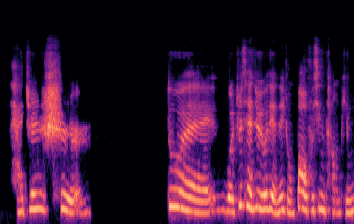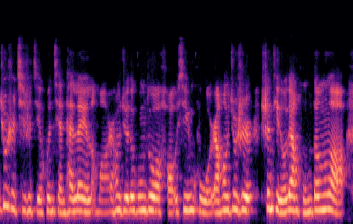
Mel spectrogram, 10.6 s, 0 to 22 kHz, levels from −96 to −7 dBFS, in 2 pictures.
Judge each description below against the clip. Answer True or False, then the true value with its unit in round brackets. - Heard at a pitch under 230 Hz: False (240 Hz)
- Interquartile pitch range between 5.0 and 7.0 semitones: False (2.9 semitones)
